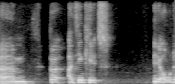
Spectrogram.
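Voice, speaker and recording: The man is somewhat breathy. His tone comes across dark and mellow. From Nigeria. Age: 60s. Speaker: media executive. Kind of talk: TV interview.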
